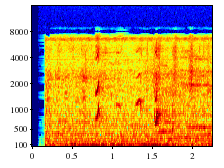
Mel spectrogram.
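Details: Puppy giving short, thin high whimpers and squeaks, two or three brief rising notes over a steady low hum.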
